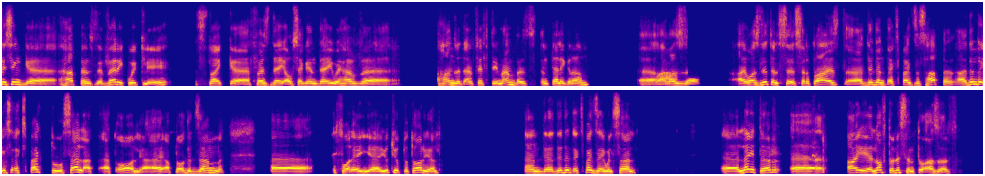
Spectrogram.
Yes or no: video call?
yes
